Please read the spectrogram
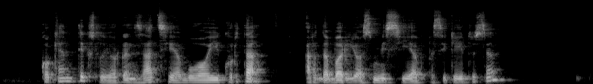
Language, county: Lithuanian, Klaipėda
